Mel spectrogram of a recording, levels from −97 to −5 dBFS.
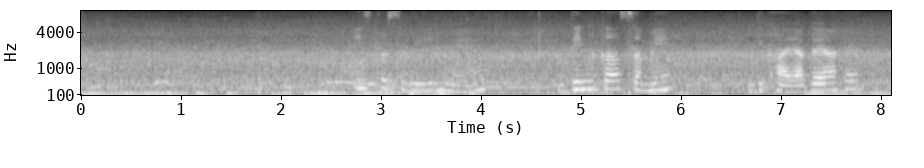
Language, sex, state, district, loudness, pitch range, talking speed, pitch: Hindi, female, Chandigarh, Chandigarh, -17 LUFS, 140-210 Hz, 65 wpm, 170 Hz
